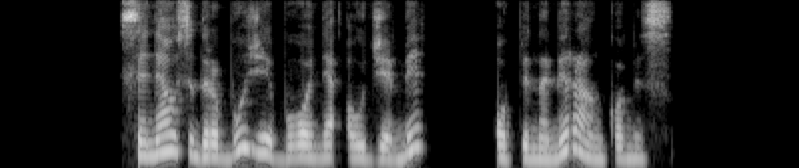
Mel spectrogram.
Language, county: Lithuanian, Alytus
